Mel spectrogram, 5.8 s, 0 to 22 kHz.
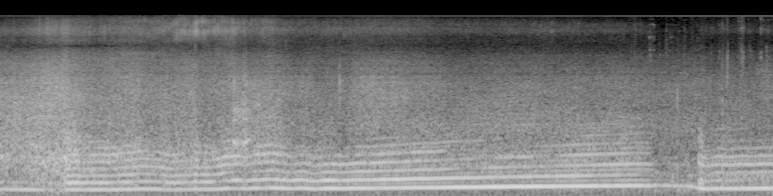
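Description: Peugeot 106 competition hatchback's engine pulling hard under full throttle, its revs climbing steadily for about four seconds, then dropping suddenly near the end.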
